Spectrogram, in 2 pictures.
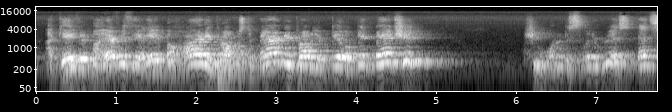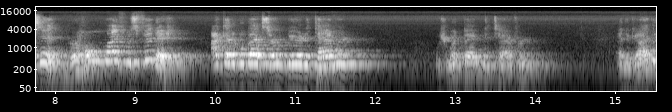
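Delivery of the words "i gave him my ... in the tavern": loud, high-pitched heartbroken outburst. Retold or imitated. Jilted barmaid pouring out her story, heartbroken. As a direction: wail out the betrayal, voice raised. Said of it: "She was heartbroken".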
